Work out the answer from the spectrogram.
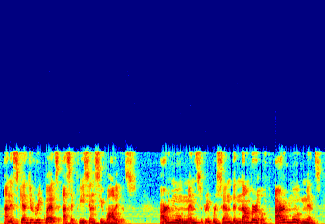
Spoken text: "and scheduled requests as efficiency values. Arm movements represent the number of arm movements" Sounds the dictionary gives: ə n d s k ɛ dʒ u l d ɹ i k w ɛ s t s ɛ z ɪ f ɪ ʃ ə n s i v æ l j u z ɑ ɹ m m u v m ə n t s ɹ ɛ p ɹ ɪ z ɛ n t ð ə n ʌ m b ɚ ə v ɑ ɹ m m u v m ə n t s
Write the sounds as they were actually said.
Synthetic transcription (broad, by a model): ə n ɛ s k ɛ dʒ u l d ɹ i k w ɛ s t s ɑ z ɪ f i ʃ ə n s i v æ l j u s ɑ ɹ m m u v m ə n t s ɹ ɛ p ɹ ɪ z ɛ n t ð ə n ʌ m b ɚ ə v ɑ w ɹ m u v m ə n t s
